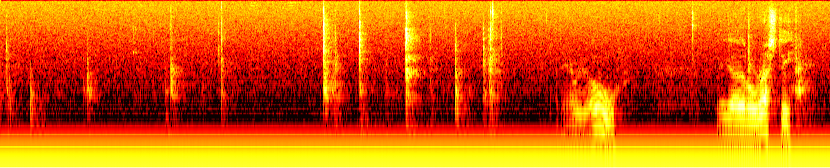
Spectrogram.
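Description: Scattered light metallic clicks and ticks of a screwdriver and wrench working a stubborn screw on a steel footman loop mounted on a Willys MB jeep's body tub.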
